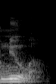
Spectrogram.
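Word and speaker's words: Onughao: was o n u g h a o newa o n u g h a o newa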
